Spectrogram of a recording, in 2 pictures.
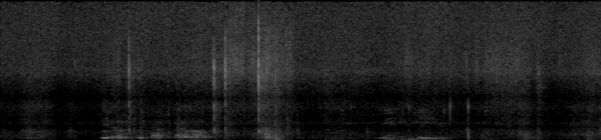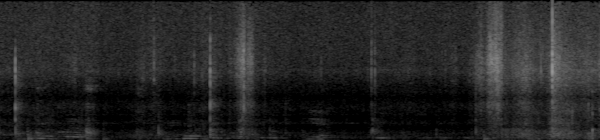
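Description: Faint, murmured speech in short phrases, with a few light clicks between them. The speech grows louder just before the end.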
